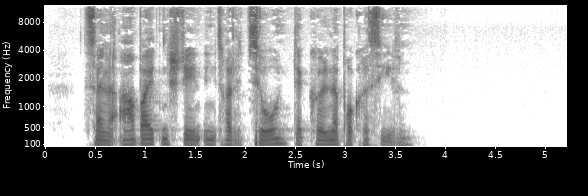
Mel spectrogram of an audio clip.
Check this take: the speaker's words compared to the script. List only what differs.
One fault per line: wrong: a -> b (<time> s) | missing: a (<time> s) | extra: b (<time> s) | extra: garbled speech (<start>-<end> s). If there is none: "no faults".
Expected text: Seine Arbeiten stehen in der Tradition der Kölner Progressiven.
missing: der (1.7 s)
